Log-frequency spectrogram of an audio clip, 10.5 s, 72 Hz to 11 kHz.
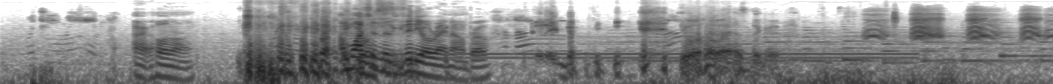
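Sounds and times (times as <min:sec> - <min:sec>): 
constant low hum: 0:00.0 - 0:09.7
speech: 0:01.3 - 0:08.0
laughter: 0:02.4 - 0:04.4, 0:05.4 - 0:07.9
crows cawing: 0:08.6 - 0:10.5.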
